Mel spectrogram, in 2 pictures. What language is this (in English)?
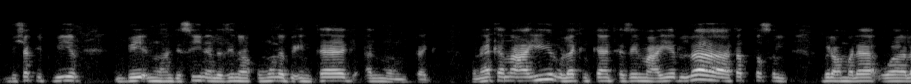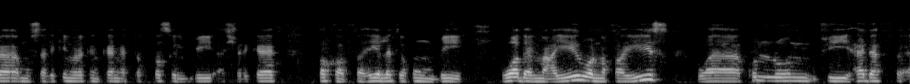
Arabic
